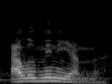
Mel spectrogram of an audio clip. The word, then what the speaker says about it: aluminium: one or the other just like here in america we say aluminum how is it pronounced in great britain aluminium okay i'm sorry aluminium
